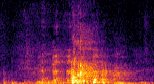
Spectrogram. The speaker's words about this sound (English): Yeah, I just need to cough.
